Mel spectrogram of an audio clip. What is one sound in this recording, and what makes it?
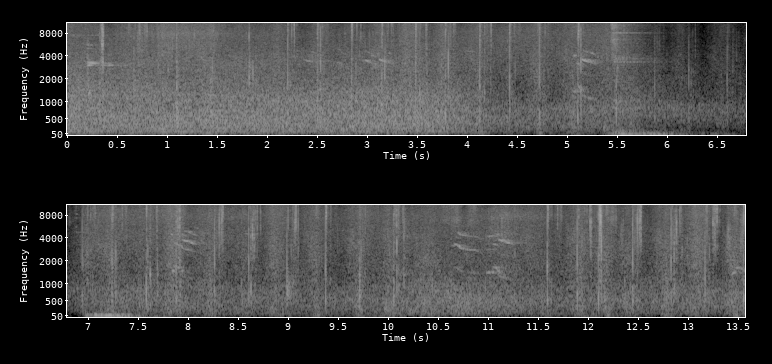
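Footsteps tap quickly on stone steps and paving.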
